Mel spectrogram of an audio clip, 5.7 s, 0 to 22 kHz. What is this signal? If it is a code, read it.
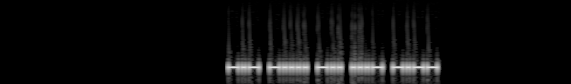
Morse code, heard as a keyed tone, about 34 wpm, 700 Hz. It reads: K6DVY
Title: USA Call Signs - 5 Characters - Repeated 3x - 35wpm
